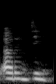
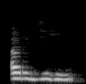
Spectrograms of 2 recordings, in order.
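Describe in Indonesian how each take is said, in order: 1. Kata ini berakhir dengan h tanpa vokal. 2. Vokal i di akhir dibaca pendek. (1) "sukunkan hak" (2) "kasrahkan hak dan tanpa silah"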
